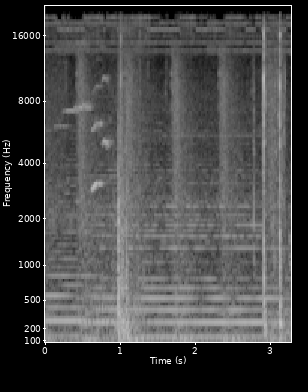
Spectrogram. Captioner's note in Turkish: Kapı kapanma sesi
